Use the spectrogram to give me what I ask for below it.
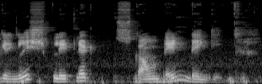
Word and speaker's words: dengue: अगर डेंगू में, तो डेंगी रादर, ठीक है। तो डेंगी कहते हैं, मैं गलत प्रोनाउंस कर रहा हूँ, डेंगू नहीं कहते इसको, आप भी याद रखना, डेंगी कहते हैं इसको, ठीक है।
